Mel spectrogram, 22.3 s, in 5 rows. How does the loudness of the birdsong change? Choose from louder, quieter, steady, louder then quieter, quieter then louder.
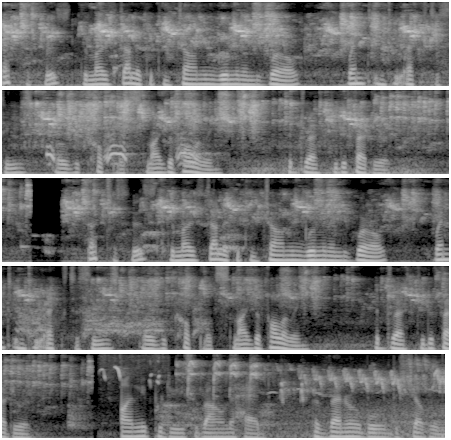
quieter.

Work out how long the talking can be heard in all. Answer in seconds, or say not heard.
19 s.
